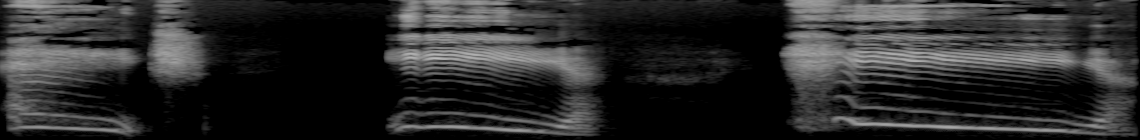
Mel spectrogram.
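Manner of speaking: high, loud flexing shout of each letter; tough muscle voice. Shown as a demonstration. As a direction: pump up your muscles and belt it out. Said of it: "we're gonna get our muscles out".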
